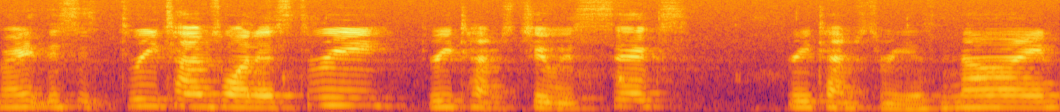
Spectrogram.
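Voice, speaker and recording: A woman speaks at a fairly low pitch and a fairly slow pace, sounding somewhat breathy. Her pitch varies in an ordinary way, and room echo can be heard. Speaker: math teacher. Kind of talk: recorded video lesson. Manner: casual.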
